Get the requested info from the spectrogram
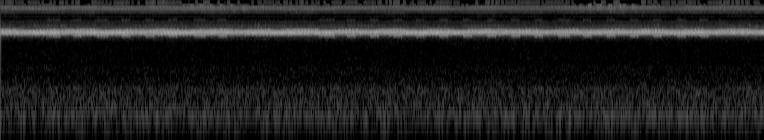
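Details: Autumn insects singing at night: a steady, shrill, finely pulsed trill holds one high pitch without a break, with a thin fainter whine above it and a soft low rumble beneath.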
